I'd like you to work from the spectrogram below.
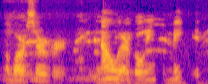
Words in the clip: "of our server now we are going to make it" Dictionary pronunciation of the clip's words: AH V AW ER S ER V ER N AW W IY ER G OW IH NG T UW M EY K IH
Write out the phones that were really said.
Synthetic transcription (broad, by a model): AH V AW ER S ER V ER N AW W IY ER G OW IH NG T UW M EY K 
